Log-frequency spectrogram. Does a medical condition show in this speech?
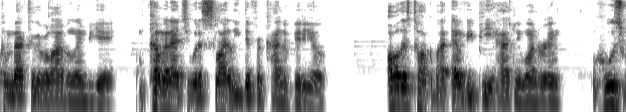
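No.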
